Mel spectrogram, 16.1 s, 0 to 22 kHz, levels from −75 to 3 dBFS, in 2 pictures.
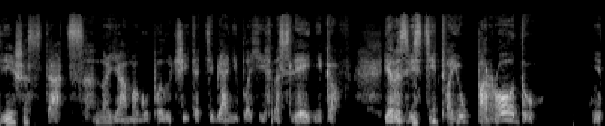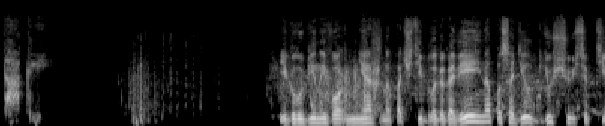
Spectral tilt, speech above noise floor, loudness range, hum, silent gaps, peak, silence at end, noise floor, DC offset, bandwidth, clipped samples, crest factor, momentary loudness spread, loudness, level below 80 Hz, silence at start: -4.5 dB/octave; 34 dB; 15 LU; none; 6.28-6.35 s, 7.25-7.85 s, 8.78-9.63 s, 10.87-10.91 s, 11.02-11.60 s; -2 dBFS; 0 s; -56 dBFS; under 0.1%; 13.5 kHz; under 0.1%; 22 dB; 18 LU; -21 LUFS; -68 dBFS; 0 s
